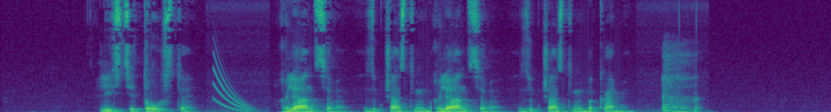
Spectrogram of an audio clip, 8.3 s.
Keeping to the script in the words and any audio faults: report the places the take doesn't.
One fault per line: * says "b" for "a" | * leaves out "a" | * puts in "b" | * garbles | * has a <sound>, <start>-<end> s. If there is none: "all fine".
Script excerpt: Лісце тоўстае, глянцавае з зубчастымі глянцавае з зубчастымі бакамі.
* has a chirp, 2.1-2.6 s
* has a cough, 6.6-7.1 s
